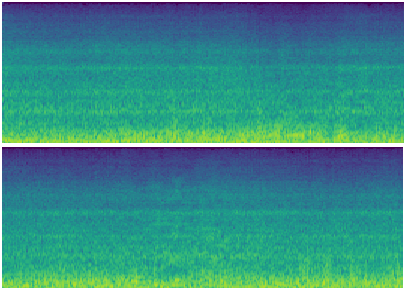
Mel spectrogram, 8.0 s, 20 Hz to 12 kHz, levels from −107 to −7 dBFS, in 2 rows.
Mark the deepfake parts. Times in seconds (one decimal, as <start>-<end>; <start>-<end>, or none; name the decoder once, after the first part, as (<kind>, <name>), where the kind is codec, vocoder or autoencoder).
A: 2.6-3.7 (codec, SNAC); 5.2-6.3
